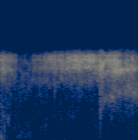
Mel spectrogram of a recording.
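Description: A faint hiss in a pause between words, starting about half a second in, with no speech or clear pitch.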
